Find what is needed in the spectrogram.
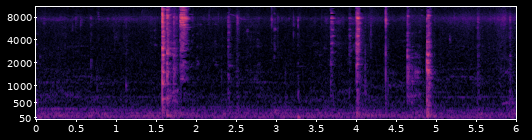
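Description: Scattered clinks and taps of cutlery and dishes at a dining table: a short louder clatter about a second and a half in, then several sharp clicks a fraction of a second apart.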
